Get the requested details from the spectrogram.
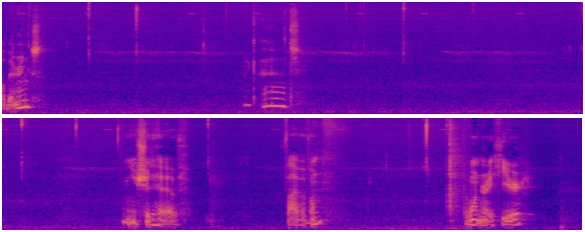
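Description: Small metal parts click softly as hands turn them.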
